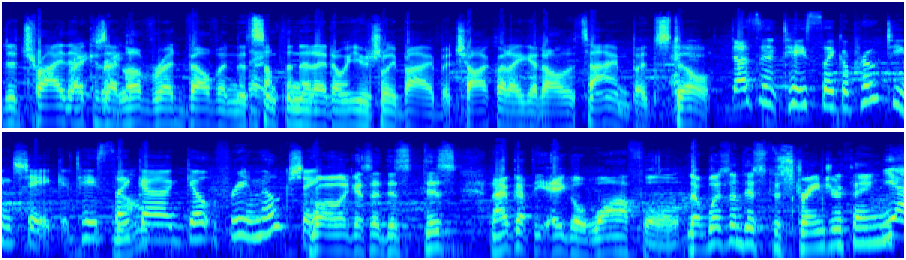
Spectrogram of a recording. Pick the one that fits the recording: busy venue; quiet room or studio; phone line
busy venue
